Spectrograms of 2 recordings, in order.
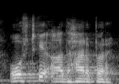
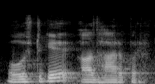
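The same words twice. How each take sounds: First: Said in the usual way. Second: Slow and softer, lower, for the students to copy; slow quiet dictation. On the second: Shown as a demonstration. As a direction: say it slowly and softly to write down. (धीरे और धीमी आवाज़ में लिखवाते हुए) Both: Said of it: "चलिए अब दूसरा पढ़ते हैं".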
